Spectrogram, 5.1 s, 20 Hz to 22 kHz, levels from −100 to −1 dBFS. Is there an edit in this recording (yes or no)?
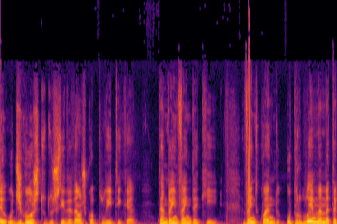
no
